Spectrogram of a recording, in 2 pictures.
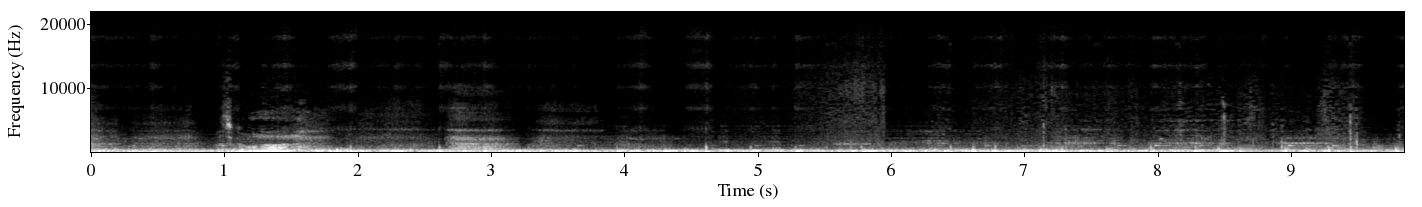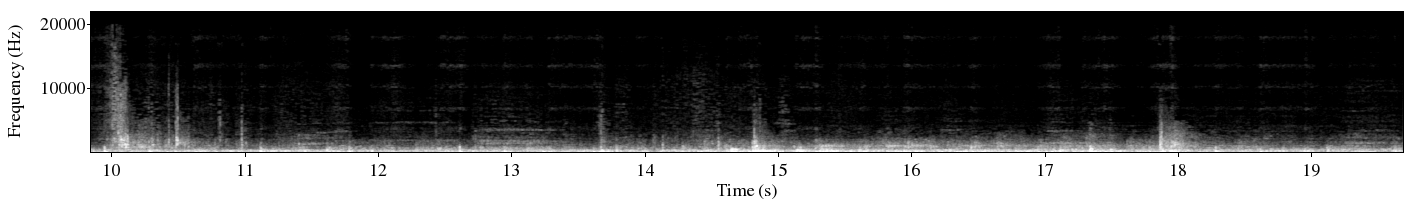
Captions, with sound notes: What's going on? (breathing heavily) (suspenseful music)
